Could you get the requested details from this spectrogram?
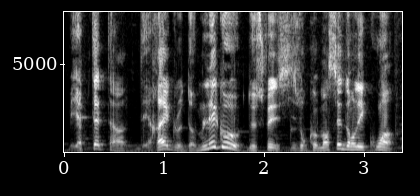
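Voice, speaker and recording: A man talks through a wrestling recap in a loose, sarcastic way. His voice sits a bit high for a man and swings widely in pitch as he jokes. Faint music plays under him. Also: fast. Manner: animated and sarcastic, quoting wrestlers with put-on lines. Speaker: wrestling show recap host. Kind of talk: casual comedic recap commentary.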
